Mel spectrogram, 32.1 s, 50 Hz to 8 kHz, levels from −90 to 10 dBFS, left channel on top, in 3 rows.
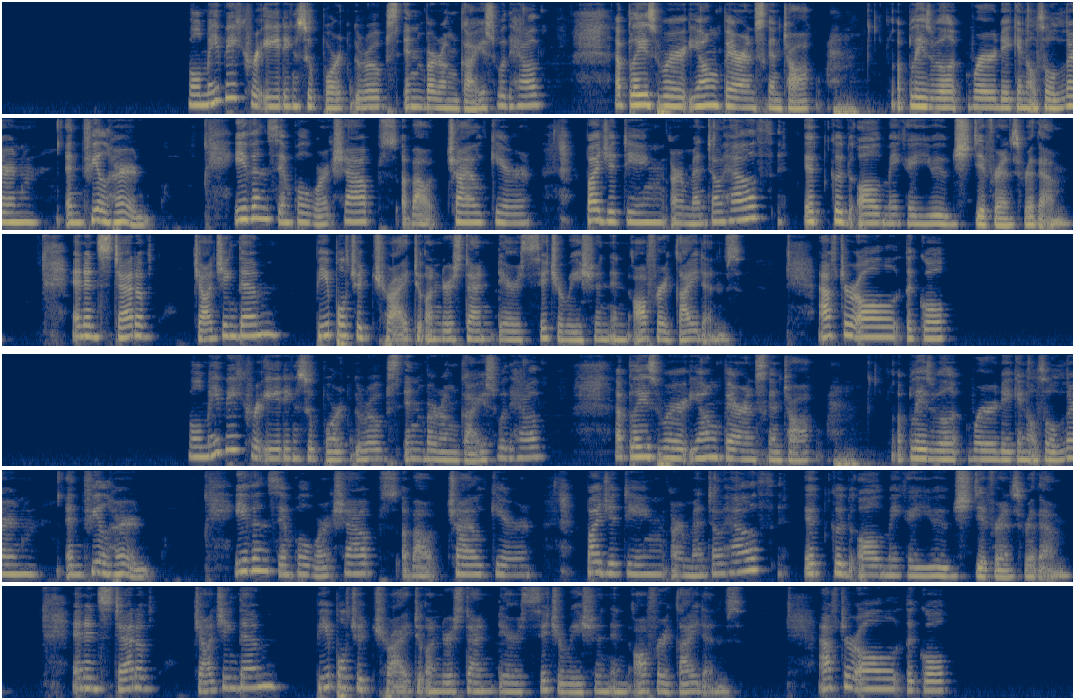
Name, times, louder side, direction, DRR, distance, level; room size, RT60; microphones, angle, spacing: voice 1, 1.9-5.4 5.7-8.6 9.1-11.1 11.3-12.2 12.7-16.0 16.3-18.3 18.7-21.4 21.8-22.9 23.3-24.2 24.6-28.8 29.3-30.8, left 5 dB, 50° left, 0.4 m, -27 dB
2.3 x 2.2 x 2.5 m
head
